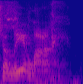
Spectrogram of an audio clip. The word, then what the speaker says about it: shillelagh: Is that actually Shillelagh? Because if so, then that word is way harder to pronounce than it is to spell. and also the other way around. – No, it's way harder to spell than pronounce. – Yeah. – Phonetically, it's Shalilah.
